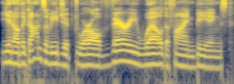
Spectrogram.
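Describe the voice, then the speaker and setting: Male podcast host, mid-pitched, rambling and self-correcting, dry close mic. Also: moderate pace, smooth, dry recording. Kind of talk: casual podcast monologue.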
